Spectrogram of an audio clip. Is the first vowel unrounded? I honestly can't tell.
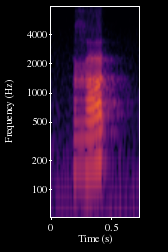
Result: yes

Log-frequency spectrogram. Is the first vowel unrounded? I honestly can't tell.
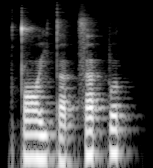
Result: no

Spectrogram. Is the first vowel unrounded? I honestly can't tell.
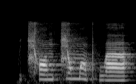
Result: no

